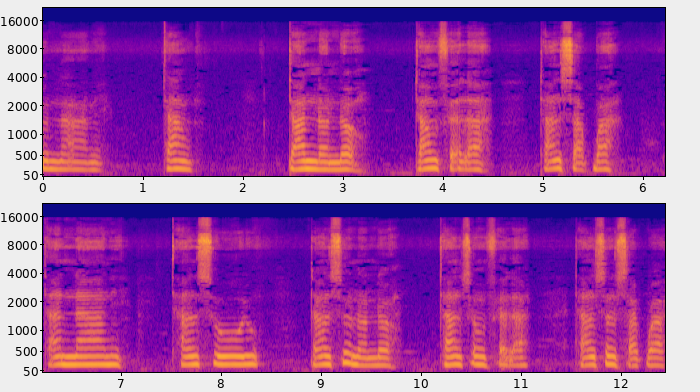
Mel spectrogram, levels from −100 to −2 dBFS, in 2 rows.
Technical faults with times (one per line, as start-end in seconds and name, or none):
0.00-12.44 HE-AAC compression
